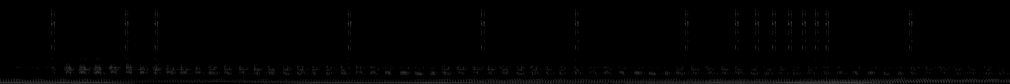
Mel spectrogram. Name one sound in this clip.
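Short soft clicks tick one after another at an uneven pace.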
